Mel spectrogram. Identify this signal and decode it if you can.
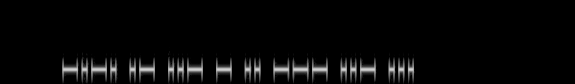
Morse code, heard as a keyed tone, about 25 wpm, 700 Hz. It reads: CAUTIOUS
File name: 8 Letter Words - First 3 Letters Given - 25wpm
